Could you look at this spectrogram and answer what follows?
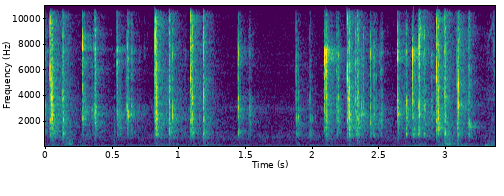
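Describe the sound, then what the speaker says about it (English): Quiet typing on a computer keyboard, a rapid irregular run of light clicks and clacks heard close up with no voices. "So I'm just typing right here"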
